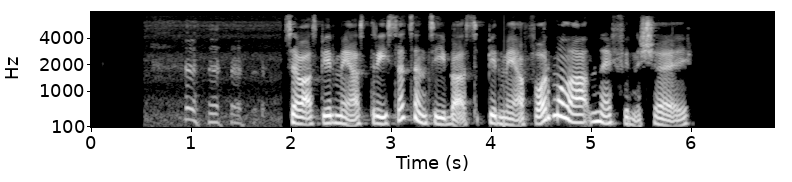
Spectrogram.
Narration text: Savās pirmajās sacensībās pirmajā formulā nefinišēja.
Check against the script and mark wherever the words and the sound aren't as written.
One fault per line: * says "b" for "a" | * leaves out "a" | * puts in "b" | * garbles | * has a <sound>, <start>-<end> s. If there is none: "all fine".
* has a laugh, 0.6-1.8 s
* puts in "trīs"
